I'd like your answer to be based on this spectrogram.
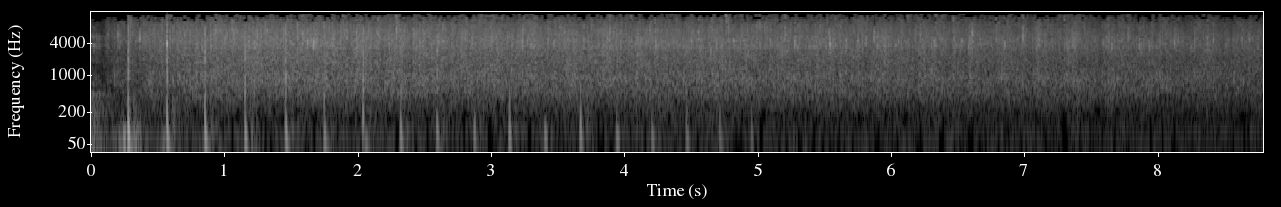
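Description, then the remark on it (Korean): An audience breaks into steady applause at a speaker's request, a few sharp individual claps at the start blending into a dense, even patter of many hands that continues for about nine seconds with no talking. “그리고 박수를 치십시오.”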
